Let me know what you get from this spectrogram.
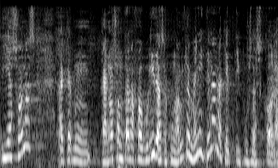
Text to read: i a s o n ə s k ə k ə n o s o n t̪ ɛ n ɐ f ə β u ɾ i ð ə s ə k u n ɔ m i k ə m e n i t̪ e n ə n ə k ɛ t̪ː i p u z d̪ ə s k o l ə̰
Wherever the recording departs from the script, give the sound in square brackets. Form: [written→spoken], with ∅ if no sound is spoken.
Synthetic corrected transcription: i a s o n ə s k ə k ə n o s o n t̪ [ɛ→a] n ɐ f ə β u ɾ i ð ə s ə k u n ɔ m i k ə m e n i t̪ e n ə n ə k ɛ t̪ː i p u z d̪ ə s k [o→ɔ] l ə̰

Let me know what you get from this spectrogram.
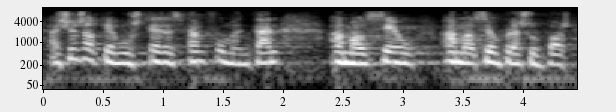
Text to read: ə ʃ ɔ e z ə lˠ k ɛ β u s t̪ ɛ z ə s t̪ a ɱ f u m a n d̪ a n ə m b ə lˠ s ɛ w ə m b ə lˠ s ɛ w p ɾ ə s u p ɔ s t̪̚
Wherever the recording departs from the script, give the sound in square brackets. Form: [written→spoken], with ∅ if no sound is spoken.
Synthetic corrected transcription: ə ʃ ɔ e z ə lˠ k ɛ β u s t̪ ɛ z ə s t̪ a ɱ f u m [a→ə] n [d̪→t̪] a n ə m b ə lˠ s ɛ w ə m b ə lˠ s ɛ w p ɾ ə s u p ɔ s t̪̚

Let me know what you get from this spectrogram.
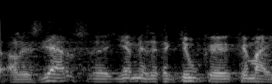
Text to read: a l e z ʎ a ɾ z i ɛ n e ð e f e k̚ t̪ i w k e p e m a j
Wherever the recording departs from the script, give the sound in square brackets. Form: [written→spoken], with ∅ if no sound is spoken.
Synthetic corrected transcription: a l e z ʎ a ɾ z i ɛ [n→m] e [ð→z] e f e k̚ t̪ i w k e [p→k] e m a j

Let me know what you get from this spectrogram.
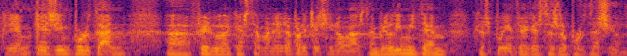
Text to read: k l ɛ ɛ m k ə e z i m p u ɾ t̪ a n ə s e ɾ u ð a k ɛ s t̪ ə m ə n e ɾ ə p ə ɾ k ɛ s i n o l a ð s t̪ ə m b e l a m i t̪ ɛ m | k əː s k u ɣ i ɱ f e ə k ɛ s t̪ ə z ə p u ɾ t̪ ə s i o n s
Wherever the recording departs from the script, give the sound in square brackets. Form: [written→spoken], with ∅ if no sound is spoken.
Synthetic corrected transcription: k [l→ɾ] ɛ ɛ m k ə e z i m p u ɾ t̪ a n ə [s→f] e ɾ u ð [a→ə] k ɛ s t̪ ə m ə n e ɾ ə p ə ɾ k ɛ s i n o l a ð s t̪ ə m b e l [a→i] m i t̪ ɛ m | k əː s [k→p] u ɣ i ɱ f e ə k ɛ s t̪ ə z ə p u ɾ t̪ ə s i o n s

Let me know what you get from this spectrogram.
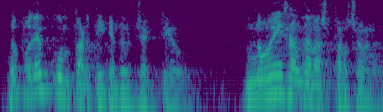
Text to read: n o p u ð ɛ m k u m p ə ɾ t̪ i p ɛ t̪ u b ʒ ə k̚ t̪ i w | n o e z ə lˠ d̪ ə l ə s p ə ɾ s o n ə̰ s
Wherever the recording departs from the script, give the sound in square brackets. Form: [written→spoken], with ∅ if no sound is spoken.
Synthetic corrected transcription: n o p u ð ɛ m k u m p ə ɾ t̪ i [p→k] ɛ t̪ u b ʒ ə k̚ t̪ i w | n o e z ə lˠ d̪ ə l ə s p ə ɾ s o n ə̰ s

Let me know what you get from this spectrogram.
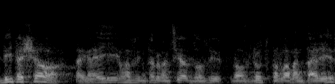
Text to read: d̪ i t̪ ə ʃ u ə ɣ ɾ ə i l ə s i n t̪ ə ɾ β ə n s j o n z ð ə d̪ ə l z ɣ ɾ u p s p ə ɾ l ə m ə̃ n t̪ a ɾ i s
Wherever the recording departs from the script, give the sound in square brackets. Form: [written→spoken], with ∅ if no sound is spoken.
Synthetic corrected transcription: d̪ i t̪ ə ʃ [u→ɔ] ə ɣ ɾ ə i l ə [s→z] i n t̪ ə ɾ β ə n s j o n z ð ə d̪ ə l z ɣ ɾ u p s p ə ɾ l ə m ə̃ n t̪ a ɾ i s

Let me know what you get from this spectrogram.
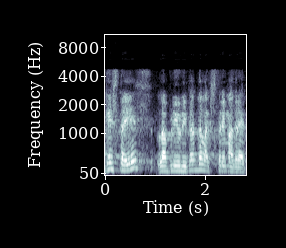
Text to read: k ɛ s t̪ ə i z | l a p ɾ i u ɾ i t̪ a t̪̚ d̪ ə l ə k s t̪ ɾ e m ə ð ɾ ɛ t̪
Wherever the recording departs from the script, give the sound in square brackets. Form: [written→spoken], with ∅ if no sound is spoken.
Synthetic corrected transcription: k ɛ s t̪ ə [i→e] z | l [a→ə] p ɾ i u ɾ i t̪ a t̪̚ d̪ ə l ə k s t̪ ɾ e m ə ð ɾ ɛ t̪

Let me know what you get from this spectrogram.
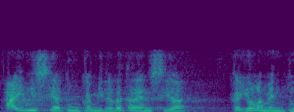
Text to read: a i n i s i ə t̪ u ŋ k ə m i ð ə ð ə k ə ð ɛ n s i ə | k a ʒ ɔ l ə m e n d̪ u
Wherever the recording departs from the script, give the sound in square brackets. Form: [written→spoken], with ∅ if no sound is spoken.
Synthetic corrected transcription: a i n i s i [ə→a] t̪ u ŋ k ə m i ð ə ð ə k ə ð ɛ n s i ə | k [a→ə] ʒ ɔ l ə m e n [d̪→t̪] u

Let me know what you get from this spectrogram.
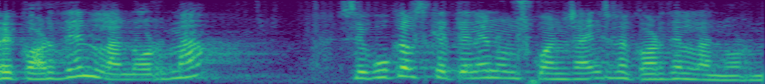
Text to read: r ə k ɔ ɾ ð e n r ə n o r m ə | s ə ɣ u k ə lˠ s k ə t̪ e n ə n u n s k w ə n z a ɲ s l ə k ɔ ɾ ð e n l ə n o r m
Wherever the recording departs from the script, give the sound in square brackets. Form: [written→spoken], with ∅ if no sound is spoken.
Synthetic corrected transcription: r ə k ɔ ɾ ð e n [r→l] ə n o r m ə | s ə ɣ u k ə lˠ s k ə t̪ e n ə n u n s k w [ə→a] n z a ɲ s [l→r] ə k ɔ ɾ ð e n l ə n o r m

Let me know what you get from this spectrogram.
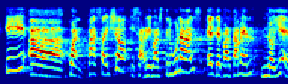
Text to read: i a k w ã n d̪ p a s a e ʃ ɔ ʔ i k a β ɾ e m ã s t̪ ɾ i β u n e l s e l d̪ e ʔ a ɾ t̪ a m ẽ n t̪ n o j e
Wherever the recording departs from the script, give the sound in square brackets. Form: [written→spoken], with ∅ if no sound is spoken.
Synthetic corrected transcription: i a k w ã n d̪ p a s a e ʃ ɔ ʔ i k a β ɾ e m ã s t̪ ɾ i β u n [e→a] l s e l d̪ e [ʔ→p] a ɾ t̪ a m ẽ n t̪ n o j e

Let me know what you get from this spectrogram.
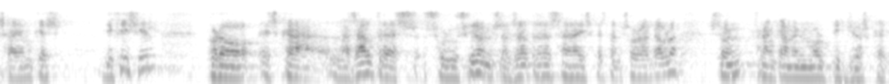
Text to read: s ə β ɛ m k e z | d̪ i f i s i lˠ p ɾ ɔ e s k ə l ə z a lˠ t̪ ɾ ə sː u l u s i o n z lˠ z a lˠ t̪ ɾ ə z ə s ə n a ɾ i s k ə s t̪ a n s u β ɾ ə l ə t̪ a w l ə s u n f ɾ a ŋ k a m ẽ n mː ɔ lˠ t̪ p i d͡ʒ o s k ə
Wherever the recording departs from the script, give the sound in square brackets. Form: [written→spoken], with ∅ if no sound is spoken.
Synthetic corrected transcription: s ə β ɛ m k e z | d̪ i f i s i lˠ p ɾ ɔ e s k ə l ə z a lˠ t̪ ɾ ə sː u l u s i o n z lˠ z a lˠ t̪ ɾ ə z ə s ə n a ɾ i s k ə s t̪ a n s [u→o] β ɾ ə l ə t̪ a w l ə s [u→o] n f ɾ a ŋ k [a→ə] m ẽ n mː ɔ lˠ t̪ p i d͡ʒ o s k ə

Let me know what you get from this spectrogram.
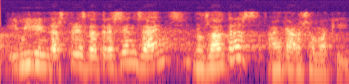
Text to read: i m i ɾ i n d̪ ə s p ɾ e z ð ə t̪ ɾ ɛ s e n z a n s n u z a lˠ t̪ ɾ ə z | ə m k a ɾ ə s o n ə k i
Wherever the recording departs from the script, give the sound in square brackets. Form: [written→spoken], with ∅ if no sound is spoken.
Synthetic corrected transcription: i m i ɾ i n d̪ ə s p ɾ e z ð ə t̪ ɾ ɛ s e n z a [n→ɲ] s n u z a lˠ t̪ ɾ ə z | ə [m→ŋ] k a ɾ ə s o [n→m] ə k i

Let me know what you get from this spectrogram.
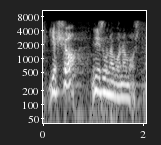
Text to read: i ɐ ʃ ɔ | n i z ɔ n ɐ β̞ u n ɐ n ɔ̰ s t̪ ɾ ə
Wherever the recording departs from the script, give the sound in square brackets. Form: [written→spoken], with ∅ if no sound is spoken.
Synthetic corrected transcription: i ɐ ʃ ɔ | n [i→e] z [ɔ→u] n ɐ β̞ [u→ɔ] n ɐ [n→m] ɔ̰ s t̪ ɾ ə

